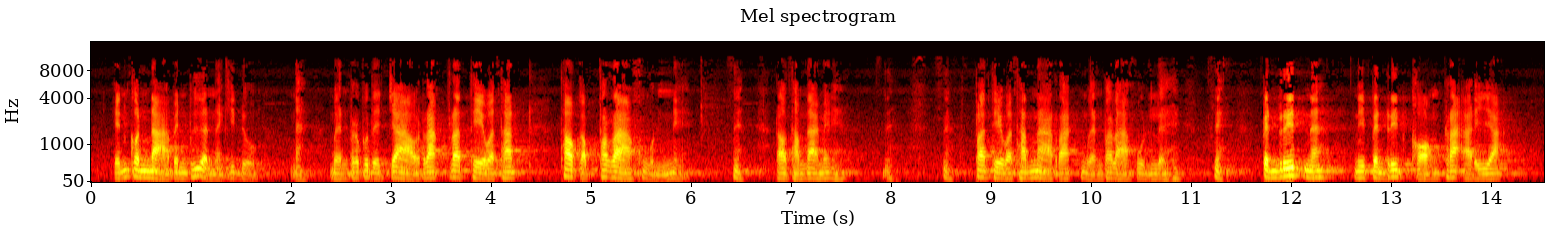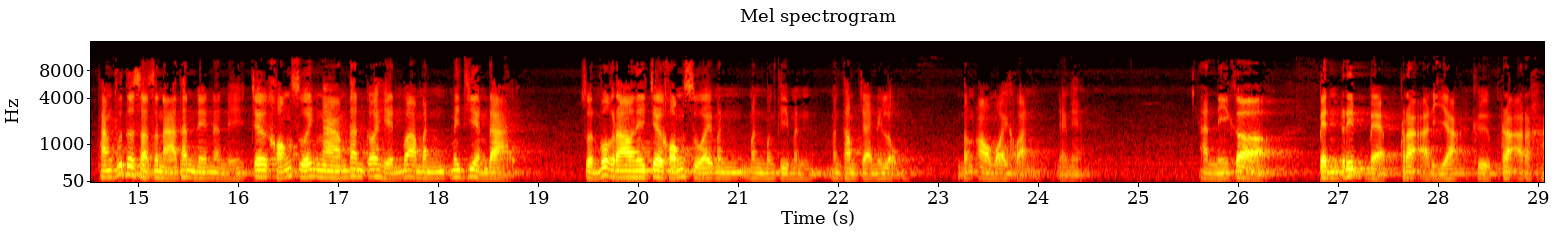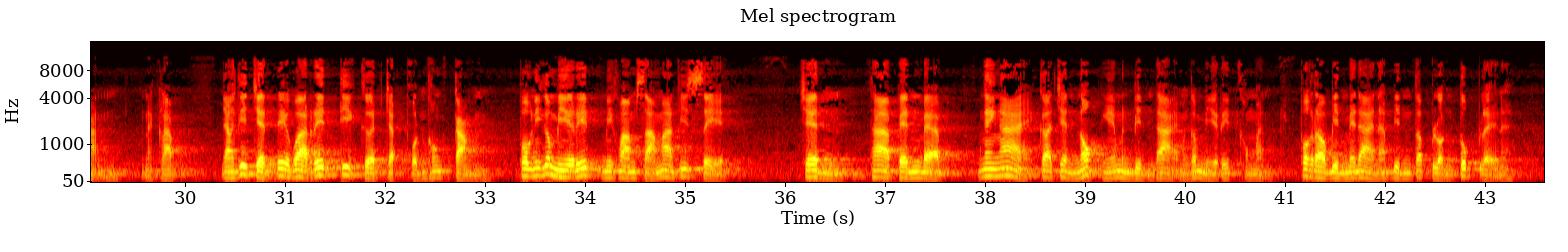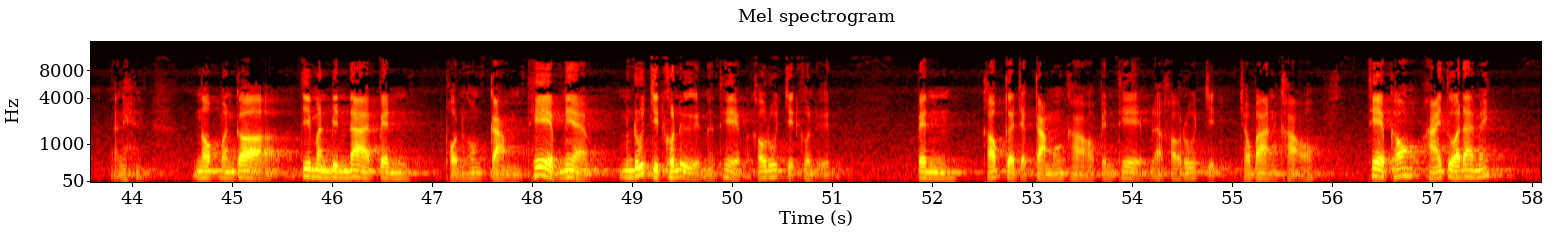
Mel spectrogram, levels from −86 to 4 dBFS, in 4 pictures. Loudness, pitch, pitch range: -22 LUFS, 110 Hz, 100-125 Hz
